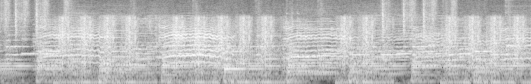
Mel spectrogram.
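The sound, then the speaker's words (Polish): Loud, nasal calls of a single duck fill the whole stretch, a dense run of overlapping harmonic squawks with brief dips between bursts and no talking. “Już słyszę jakąś kaczkę.”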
